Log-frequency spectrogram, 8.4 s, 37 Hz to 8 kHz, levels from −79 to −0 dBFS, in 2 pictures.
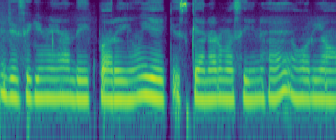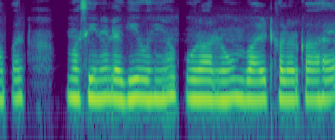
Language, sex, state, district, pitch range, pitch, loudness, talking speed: Hindi, female, Odisha, Sambalpur, 185-195 Hz, 185 Hz, -18 LUFS, 185 wpm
